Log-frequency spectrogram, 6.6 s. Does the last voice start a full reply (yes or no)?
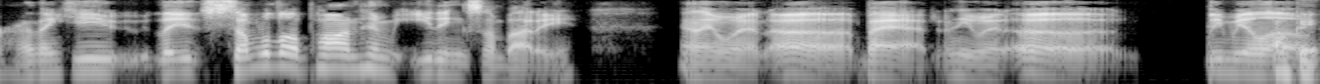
yes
